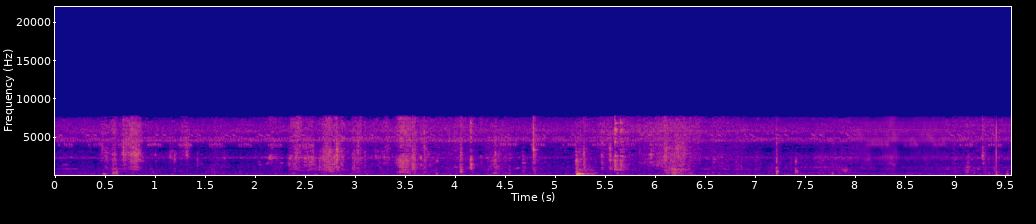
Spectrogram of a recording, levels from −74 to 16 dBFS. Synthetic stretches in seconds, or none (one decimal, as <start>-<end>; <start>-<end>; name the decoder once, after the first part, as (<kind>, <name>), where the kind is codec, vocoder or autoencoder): 8.0-8.9 (vocoder, Vocos)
